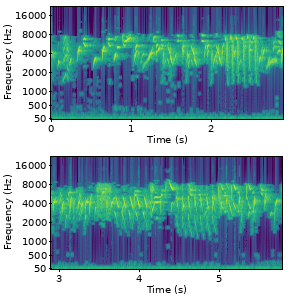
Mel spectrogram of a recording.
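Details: Continuous European goldfinch song, a rapid jumble of liquid twitters, chirps and buzzy trilled phrases, high and dense throughout nearly six seconds.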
